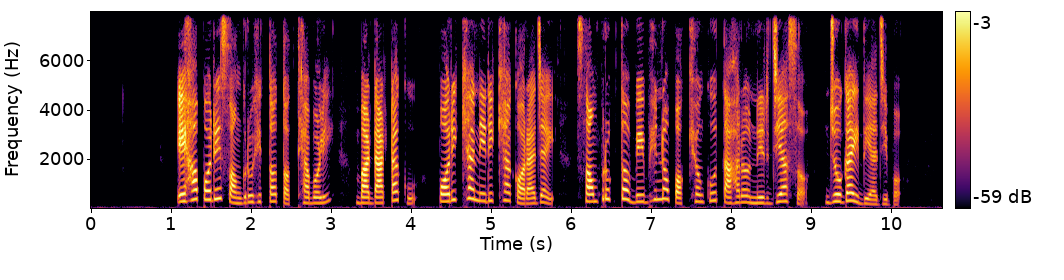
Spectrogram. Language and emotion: Odia, neutral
